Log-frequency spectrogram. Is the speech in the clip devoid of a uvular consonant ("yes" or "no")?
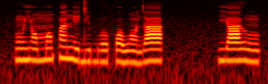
yes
